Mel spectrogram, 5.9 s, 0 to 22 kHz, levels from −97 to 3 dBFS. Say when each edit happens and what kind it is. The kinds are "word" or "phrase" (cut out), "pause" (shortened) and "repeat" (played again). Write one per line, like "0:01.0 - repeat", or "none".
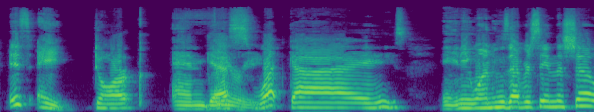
none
